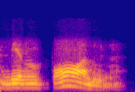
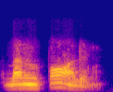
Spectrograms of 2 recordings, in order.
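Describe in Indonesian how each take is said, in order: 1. Vokal pertama terdengar seperti i. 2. Vokal pertama terdengar seperti a. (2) "ada yang disebut bantolun. Bisa dua"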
